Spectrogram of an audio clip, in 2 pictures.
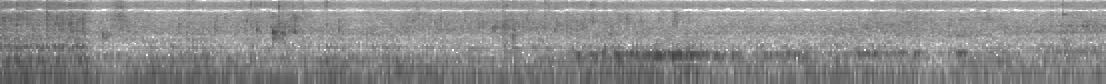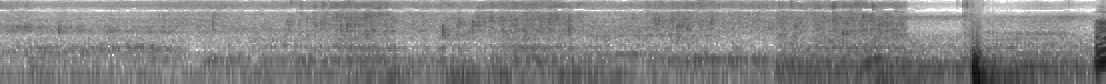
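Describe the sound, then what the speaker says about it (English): Canning jars washed in a sink under running tap water, a steady close trickle and splash with faint glassy knocks, ending in a louder clunk near the end. "Next up is washing jars."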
